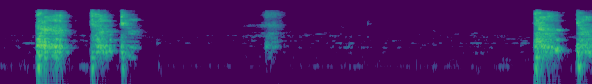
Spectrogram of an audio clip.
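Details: Morning cough from a person who woke up congested with a head cold: three loose, congested coughs, a softer throat sound, then two more coughs.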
